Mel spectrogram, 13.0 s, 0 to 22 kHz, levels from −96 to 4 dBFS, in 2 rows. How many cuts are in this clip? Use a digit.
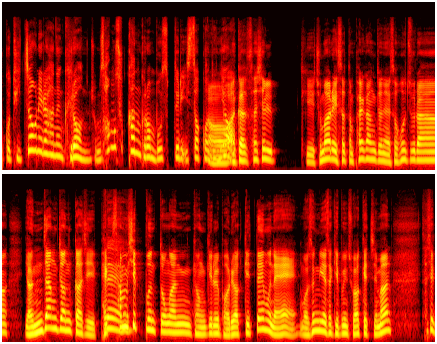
0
